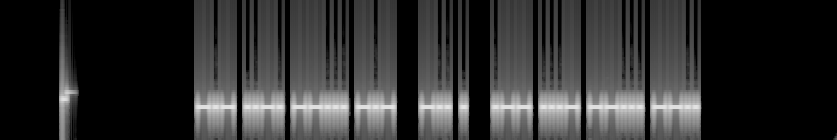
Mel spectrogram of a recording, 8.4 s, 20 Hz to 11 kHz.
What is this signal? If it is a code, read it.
Morse code, heard as a keyed tone, about 30 wpm, 700 Hz. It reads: KF7K DE WV7Z
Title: USA Callsign DE Callsign - 4 Characters - 30wpm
